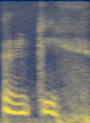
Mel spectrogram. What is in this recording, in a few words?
"inchis", romanian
